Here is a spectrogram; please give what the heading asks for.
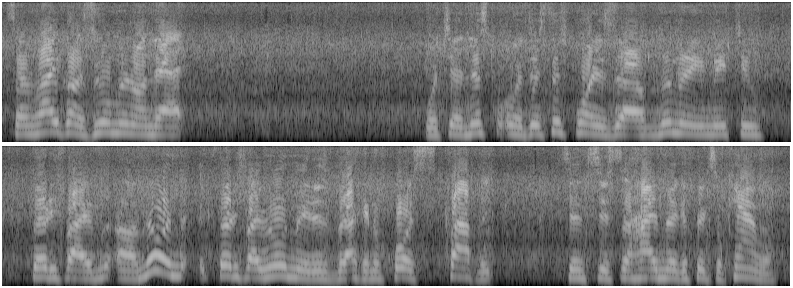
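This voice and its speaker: A man giving a casual photography tutorial outdoors, talking up to be heard beside a rushing river. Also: high-pitched, steady tone, low-quality recording. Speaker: photography vlogger. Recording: loud rushing stream noise. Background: rushing water.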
